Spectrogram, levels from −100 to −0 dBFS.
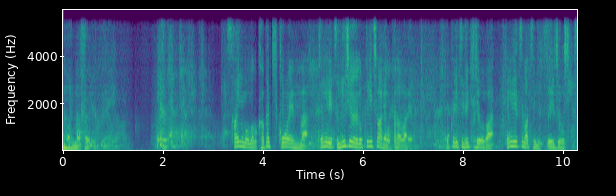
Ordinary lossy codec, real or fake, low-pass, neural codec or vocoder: none; fake; 5.4 kHz; codec, 16 kHz, 1 kbps, FreqCodec, smaller model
